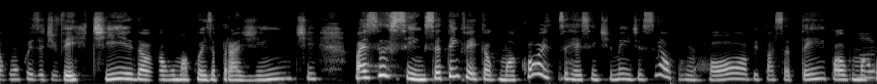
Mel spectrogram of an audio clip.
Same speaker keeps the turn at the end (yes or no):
no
